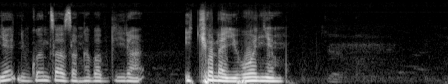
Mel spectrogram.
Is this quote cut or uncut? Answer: uncut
